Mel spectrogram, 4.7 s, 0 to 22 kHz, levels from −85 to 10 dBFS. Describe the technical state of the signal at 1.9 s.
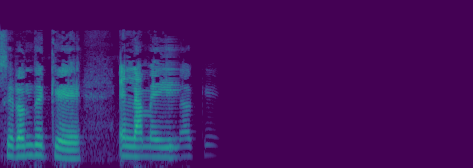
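At 1.9 s the signal has just come out of a gap. AAC frame loss with concealment ran from 1.69 to 1.87 s, about 100 ms of missing audio, which fits roughly five lost frames. The decoder filled that gap by reusing the last good spectrum. The patch sounds smeared and noisy, not cleanly silent.

The whole clip also has a rough, grainy speech texture. Noise sits between the harmonics and the top band sounds thin and synthetic. That is plainly audible damage, likely from low-delay AAC compression (AAC-ELD), and fits a bitrate around 32 kbps. The level is also falling here in a smooth fade-out that begins around 1 s and reaches its end at 2.21 s.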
